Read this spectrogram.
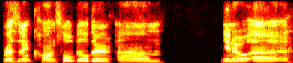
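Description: A woman's voice: low-pitched, unhurried, clear, resonant tone, dry recording. A woman guest introducing herself in a casual podcast, hesitant with many ums. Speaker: podcast guest, content creator. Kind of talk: casual chat.

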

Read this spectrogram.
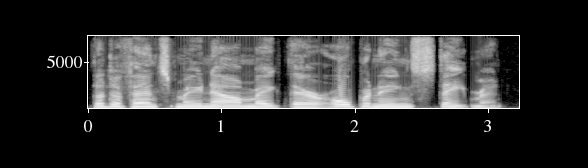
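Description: A man's voice: high-pitched, dry recording, studio quality, pitched above the performer's own voice, natural voice. A man voicing a stern, formal female judge in an audiobook courtroom scene. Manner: formal, deliberate.

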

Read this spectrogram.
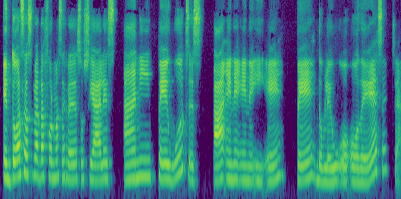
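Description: Woman coach giving conversational advice, medium pitch. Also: a bit bright. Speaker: podcast guest, coach.

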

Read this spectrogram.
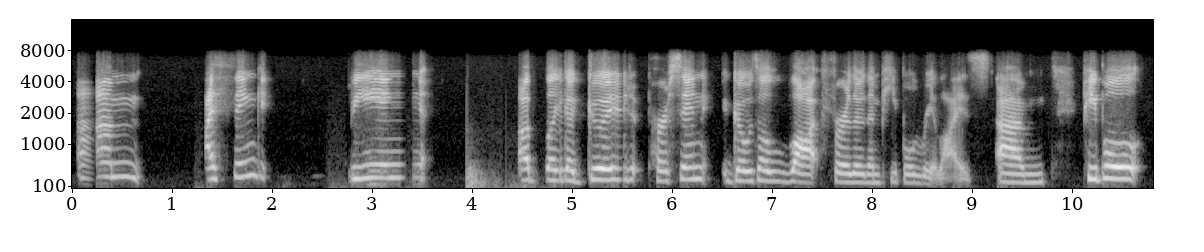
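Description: A woman's voice: a little high, slow pace. A young woman guest talking casually in an interview, rambling and saying "like" a lot. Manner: rambling, heavy use of "like". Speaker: guest, pro wrestler. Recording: dull lo-fi remote audio.

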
